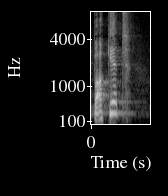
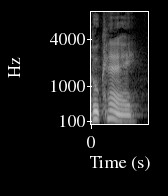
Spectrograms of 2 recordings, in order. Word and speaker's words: Bucket: don't pronounce her last name Bucket, but Bouquet.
